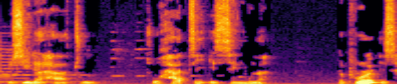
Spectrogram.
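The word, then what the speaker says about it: هاتي: Even in pronunciation, it doesn't really count. You don't really, because of the ya is like silent in pronunciation, but in writing, you have to write at the ya to signify that you are speaking to a female.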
